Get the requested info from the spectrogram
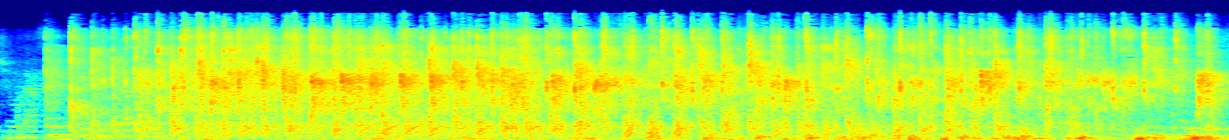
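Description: Audience applause: hands clapping start about a second in and quickly build to a steady, dense clatter.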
